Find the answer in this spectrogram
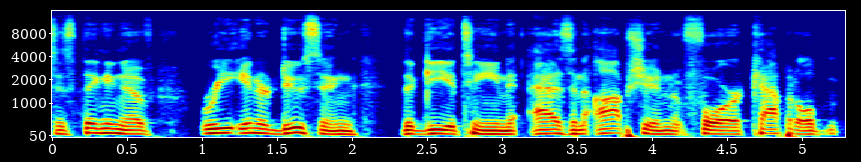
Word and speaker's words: guillotine: is a word where some people say Guillotine but if you say Guillotine the audience is going to think that you're a dummy and that you don't know how to say the word and you don't know anything about this and you'll actually get more emails calling you dumb if you say it the correct way anyhow I digress this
